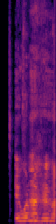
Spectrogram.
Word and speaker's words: Ewan McGregor: ¿Cómo se pronuncia? De que. Que nunca lo digo out loud, pero. Ewan McGregor. Ewan McGregor. Ah, ok, así se pronuncia.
